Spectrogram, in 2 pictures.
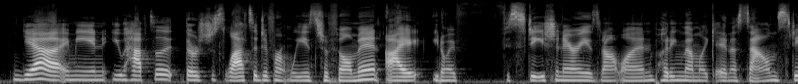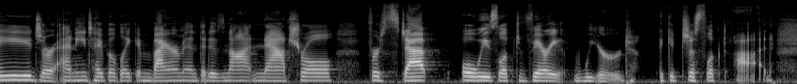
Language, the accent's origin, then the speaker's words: English; Baltimore, Maryland, United States; I'm born and raised in Baltimore.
